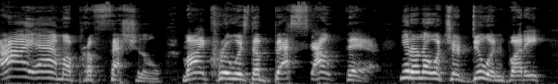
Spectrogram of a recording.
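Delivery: curt, sharp, loud snap-back. Narrator voices One Eyed Greg answering another character, One Eyed Greg snapping back. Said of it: "One Eyed Greg uh, snaps back".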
